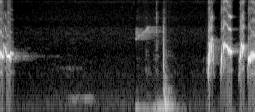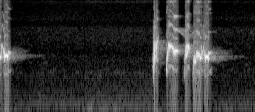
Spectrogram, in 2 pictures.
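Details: Red-whiskered bulbul delivering lively whistled phrases of four or five rapid notes, about two seconds apart, with a soft low knock or rustle between phrases.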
